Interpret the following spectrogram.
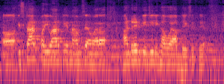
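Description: A man's voice: mid-range voice, steady tone, normal speed. A man in his thirties who runs a goat farm, chatting casually for his vlog and coaxing others to join in, filmed in a covered shed at night. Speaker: goat farm owner and vlogger. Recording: echoey shed with loud background noise.

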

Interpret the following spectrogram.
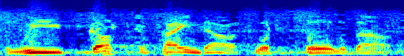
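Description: A man playing a brisk, authoritative army colonel in a 1930s radio drama. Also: fairly low pitch, close to an everyday voice. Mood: brisk, commanding. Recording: muffled, noisy 1930s radio, long reverb.

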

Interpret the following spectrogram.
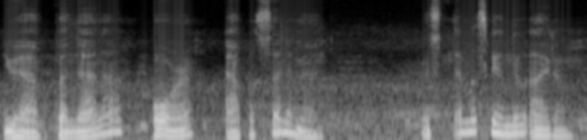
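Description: Slow, mellow-voiced woman with creaky tone. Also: low-pitched, expressive, muffled recording, a little hiss or hum. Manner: unhurried, item-by-item, pausing between phrases. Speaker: vlogger reading a grocery sales flyer. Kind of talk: casual product read-through.

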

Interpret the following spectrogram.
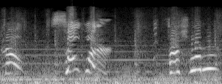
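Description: A woman playing a sweet, excitable, easily flustered teenage girl in a radio drama. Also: very high voice, measured pace, music in the background, heavily acted. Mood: panicked. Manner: excitable, polite.

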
